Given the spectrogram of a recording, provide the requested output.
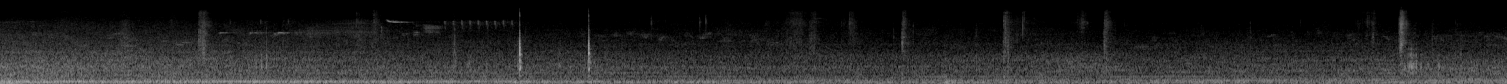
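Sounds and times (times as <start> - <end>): bird chirp and trill: 1.1 - 8.0.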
